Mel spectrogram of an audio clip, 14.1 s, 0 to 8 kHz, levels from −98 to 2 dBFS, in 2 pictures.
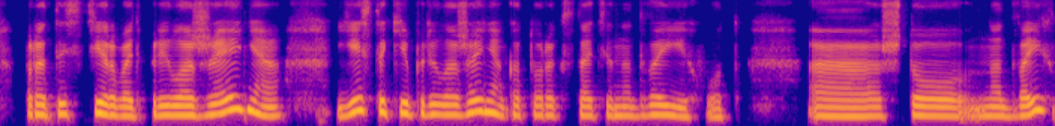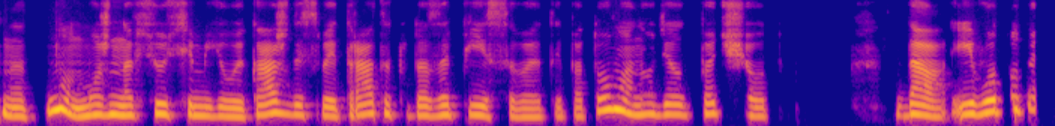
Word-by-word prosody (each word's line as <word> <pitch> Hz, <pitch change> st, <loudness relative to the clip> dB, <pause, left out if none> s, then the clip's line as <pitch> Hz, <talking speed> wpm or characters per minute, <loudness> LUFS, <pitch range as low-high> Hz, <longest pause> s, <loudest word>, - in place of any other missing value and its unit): протестировать 190 Hz, -3 st, +1 dB
приложения. 180 Hz, -, +3 dB, 0.4 s
Есть 240 Hz, +11 st, +2 dB
такие 220 Hz, -2 st, +2 dB
приложения, 200 Hz, +3 st, +1 dB
которые, 175 Hz, 0 st, -5 dB
кстати, 170 Hz, 0 st, -6 dB
на 170 Hz, 0 st, -2 dB
двоих 170 Hz, -2 st, -1 dB
вот. 150 Hz, -, -7 dB, 0.5 s
А 165 Hz, -1 st, 0 dB
что 165 Hz, 0 st, 0 dB
на 170 Hz, +2 st, -2 dB
двоих? 185 Hz, -, +1 dB
Н 160 Hz, -5 st, 0 dB
ну, 275 Hz, +1 st, +6 dB
можно 185 Hz, +4 st, +2 dB
на 180 Hz, -, +2 dB
всю 200 Hz, +3 st, 0 dB
семью, 170 Hz, -3 st, -2 dB
и 150 Hz, -, +1 dB
каждый 190 Hz, +3 st, -1 dB
свои 175 Hz, -3 st, -3 dB
траты 200 Hz, +5 st, -3 dB
туда 175 Hz, -2 st, -6 dB
записывает, 165 Hz, -4 st, -4 dB
и 160 Hz, -, -8 dB
потом 265 Hz, -, +2 dB
оно 200 Hz, -3 st, 0 dB
делает 190 Hz, -1 st, -3 dB
подсчёт. 175 Hz, -5 st, -5 dB, 0.8 s
Да, 180 Hz, -3 st, +2 dB
и 205 Hz, +2 st, +2 dB
вот 230 Hz, +3 st, +5 dB
тут 275 Hz, -2 st, -3 dB
ы 285 Hz, -, -6 dB
180 Hz, 155 wpm, -22 LUFS, 165-200 Hz, 0.8 s, ну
